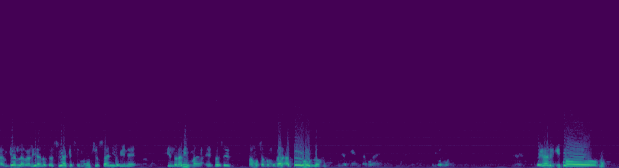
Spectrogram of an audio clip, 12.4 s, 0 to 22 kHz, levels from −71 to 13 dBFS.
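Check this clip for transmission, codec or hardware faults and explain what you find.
I found no faults to explain in this clip.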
